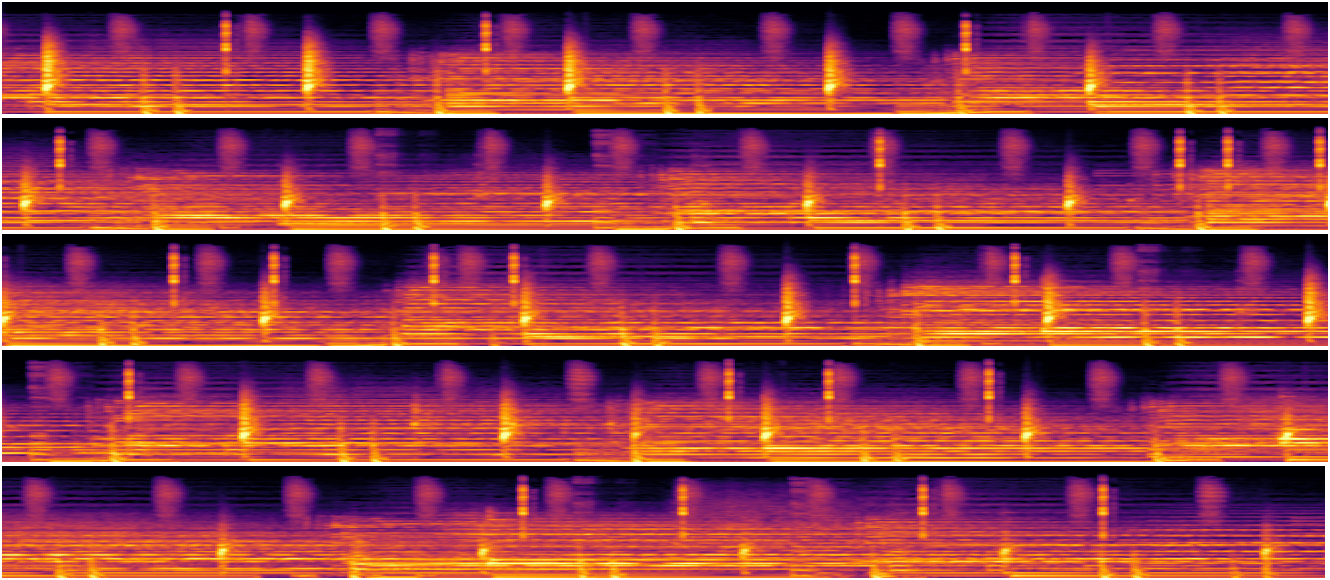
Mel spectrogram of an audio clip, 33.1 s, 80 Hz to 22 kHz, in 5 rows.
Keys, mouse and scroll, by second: 0.8-2.3 drag, 3.5 Delete, 8.9-9.3 scroll down 2, 9.3 scroll up 2, 10.7 click, 12.2 alt+shift+click, 12.9 alt+shift+click, 13.8 ctrl+click, 14.3 ctrl+click, 15.1 ctrl+click, 15.5 ctrl+click, 16.0-17.2 middle drag, 17.2 ctrl+click, 18.0 click, 20.2 alt+shift+click, 21.4-23.2 middle drag, 23.2 shift+click, 23.8 shift+drag, 24.6 shift+click, 25.3-28.2 middle drag, 28.8-30.9 drag, 31.8 click.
